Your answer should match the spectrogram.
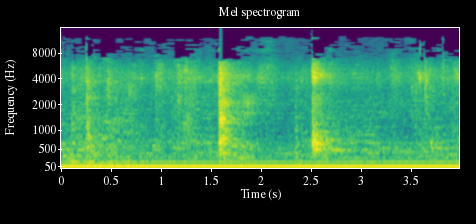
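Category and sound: household object, door being closed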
